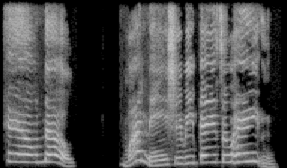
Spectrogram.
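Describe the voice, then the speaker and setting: A woman's voice: very high-pitched, big pitch swings, slow pace, pitched above the performer's own voice, exaggerated voice. A woman voicing a breezy, irreverent, gossipy receptionist who jokes in candid slang for an audio drama. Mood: joking. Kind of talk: audio fiction character dialogue.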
